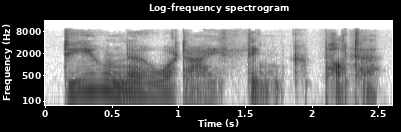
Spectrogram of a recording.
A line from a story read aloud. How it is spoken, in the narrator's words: said Snape very quietly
